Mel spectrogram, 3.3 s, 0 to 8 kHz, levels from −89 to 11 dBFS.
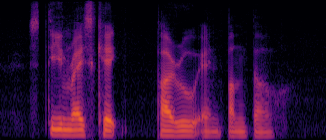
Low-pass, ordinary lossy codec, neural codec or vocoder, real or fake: none; none; codec, 16 kHz, 0.8 kbps, ZipCodec; fake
